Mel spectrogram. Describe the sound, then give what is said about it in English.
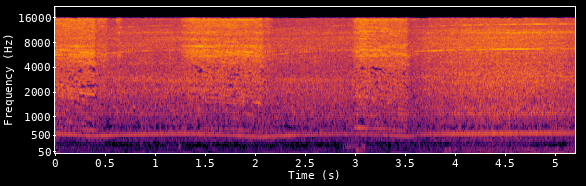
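An angle grinder running with a steady high motor whine, broken by a few bursts of harsh, gritty cutting noise. “The answer is angle grinder, I'm afraid”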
